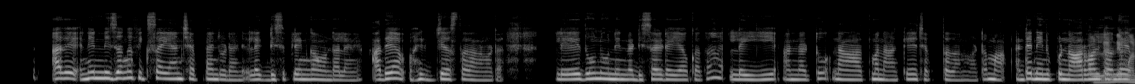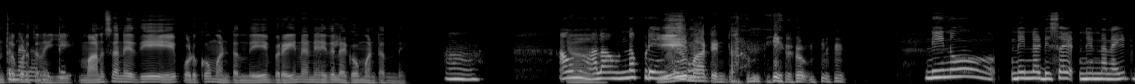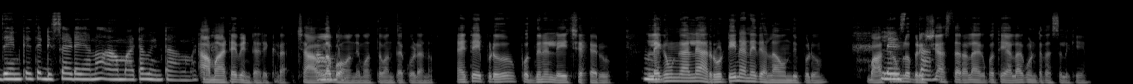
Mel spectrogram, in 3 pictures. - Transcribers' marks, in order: other background noise; in English: "ఫిక్స్"; in English: "లైక్ డిసిప్లేన్‍గా"; in English: "హిట్"; in English: "డిసైడ్"; in English: "నార్మల్ టోన్‍లో"; laughing while speaking: "మాటటింటారు మీరు?"; in English: "డిసైడ్"; in English: "నైట్"; in English: "డిసైడ్"; tapping; lip smack; in English: "రొటీన్"; in English: "బాత్రూమ్‍లో బ్రష్"
- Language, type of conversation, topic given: Telugu, podcast, ఉదయం లేవగానే మీరు చేసే పనులు ఏమిటి, మీ చిన్న అలవాట్లు ఏవి?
